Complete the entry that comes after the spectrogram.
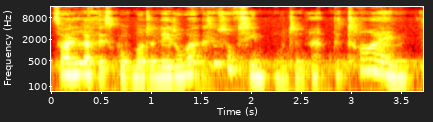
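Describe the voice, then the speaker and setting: A woman's voice with noticeable background noise. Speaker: sewing and vintage fashion vlogger. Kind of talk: show-and-tell talk to camera. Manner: casual, hesitant with fillers.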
